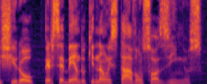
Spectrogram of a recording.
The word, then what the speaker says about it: Shirou: Não é Fujimaru Xirou. Xirou a corrigiu. Xirou, Fujimaru, Lúvia repetiu. Sim, Xirou, ele confirmou. Ah, a pronúncia desse nome japonês é tão estranha, comentou Lúvia antes de se virar para rim.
